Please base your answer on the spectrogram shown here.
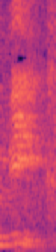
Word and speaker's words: leak: A segunda palavra, cuja transcrição do EA é transcrita com I com dois pontinhos do lado, significa que alonga a vogal.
